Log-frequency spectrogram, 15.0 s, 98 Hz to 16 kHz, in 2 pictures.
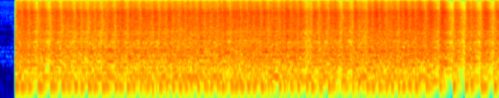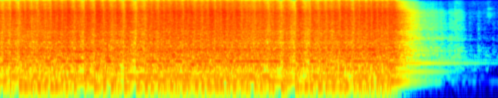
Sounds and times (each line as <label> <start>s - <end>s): snare drum roll 0.2s - 14.6s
